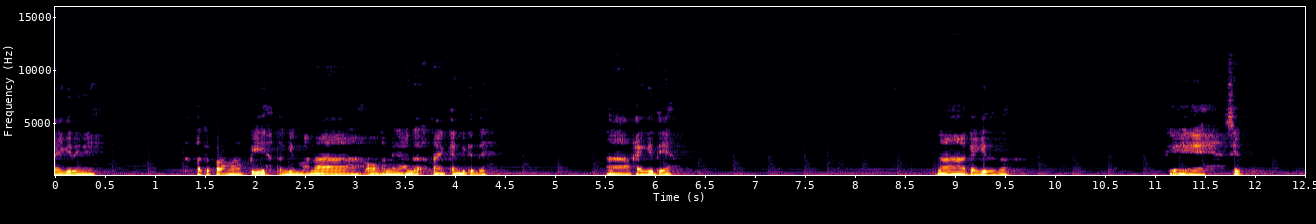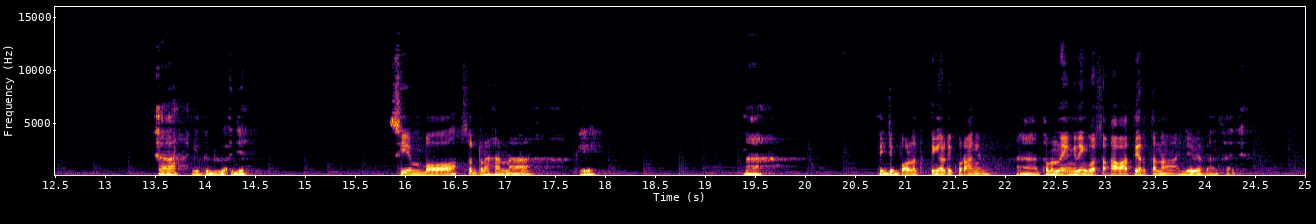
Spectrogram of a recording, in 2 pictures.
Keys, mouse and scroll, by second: 0.3 click, 1.2 click, 1.6 middle click, 2.7 click, 5.6 middle click, 6.4 click, 7.6 middle click, 8.5 click, 9.1 middle click, 10.5 click, 12.1 click, 13.1 click, 13.5 middle click, 14.6 click, 15.3 middle click, 16.8 click, 18.6 scroll down 1, 19.4 middle click, 19.4 scroll down 1, 21.5 middle click, 23.2 click, 24.4 middle click.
